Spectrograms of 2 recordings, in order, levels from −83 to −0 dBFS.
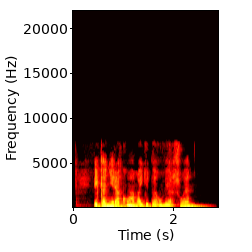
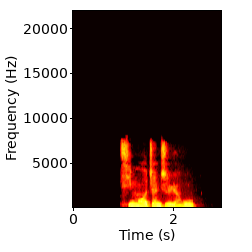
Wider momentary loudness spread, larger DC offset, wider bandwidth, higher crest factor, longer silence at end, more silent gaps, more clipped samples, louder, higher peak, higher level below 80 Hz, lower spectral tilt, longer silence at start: about the same, 8 LU vs 9 LU; neither; about the same, 7.6 kHz vs 8 kHz; about the same, 14 dB vs 14 dB; second, 0.25 s vs 0.5 s; neither; neither; about the same, -20 LUFS vs -18 LUFS; about the same, -6 dBFS vs -6 dBFS; about the same, -68 dBFS vs -64 dBFS; first, -7.5 dB/octave vs -4.5 dB/octave; second, 0.45 s vs 0.95 s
